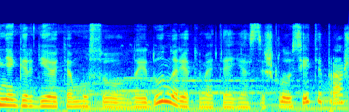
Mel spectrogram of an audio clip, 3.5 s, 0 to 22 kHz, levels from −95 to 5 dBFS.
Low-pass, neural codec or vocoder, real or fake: 9.9 kHz; none; real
